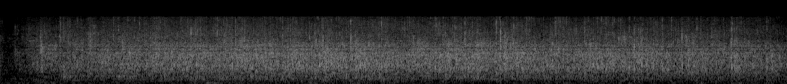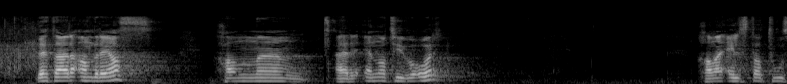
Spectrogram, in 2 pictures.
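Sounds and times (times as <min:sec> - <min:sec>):
audience applause: 0:00.0 - 0:08.6
speech: 0:08.2 - 0:09.3, 0:10.1 - 0:12.4, 0:14.9 - 0:15.7.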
